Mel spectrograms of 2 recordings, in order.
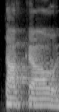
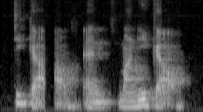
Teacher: If you look at Kayan, it's going to be tako. But in Central Sarawak languages, and only in Central Sarawak languages, the A in the penultimate syllable became an I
